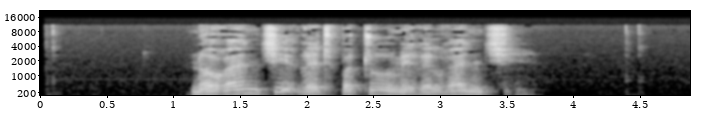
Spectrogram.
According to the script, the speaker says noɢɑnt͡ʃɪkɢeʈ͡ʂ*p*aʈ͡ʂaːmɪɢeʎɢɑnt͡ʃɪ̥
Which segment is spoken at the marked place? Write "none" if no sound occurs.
p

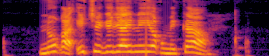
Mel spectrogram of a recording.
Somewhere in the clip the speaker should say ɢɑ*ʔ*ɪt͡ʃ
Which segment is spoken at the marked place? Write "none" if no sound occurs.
ʔ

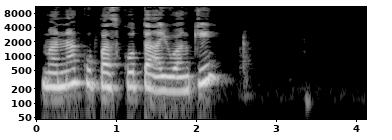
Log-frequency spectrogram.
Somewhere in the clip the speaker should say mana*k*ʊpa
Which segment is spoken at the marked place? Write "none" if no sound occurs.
k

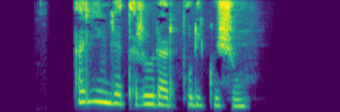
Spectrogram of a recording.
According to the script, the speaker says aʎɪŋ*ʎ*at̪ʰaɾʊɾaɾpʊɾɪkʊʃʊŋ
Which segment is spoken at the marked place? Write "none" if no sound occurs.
ʎ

